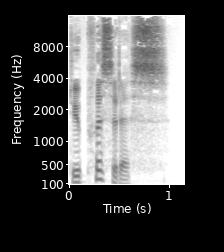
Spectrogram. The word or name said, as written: duplicitous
